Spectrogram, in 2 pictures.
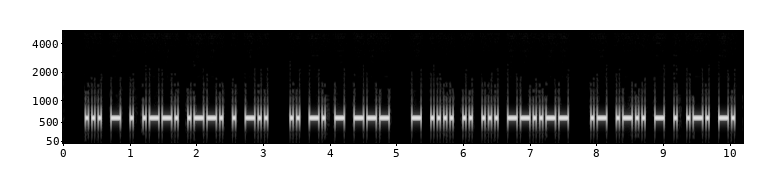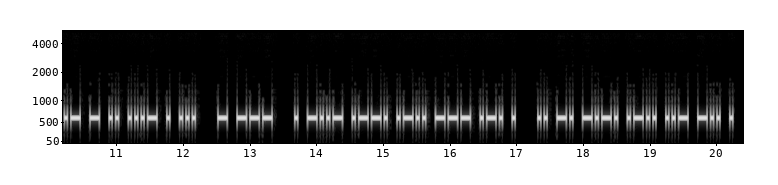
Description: Morse code, heard as a keyed tone, about 25 wpm, 600 Hz. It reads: STEPPED INTO THIS, ALTERNATIVES TO EXPLORE INCLUDE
